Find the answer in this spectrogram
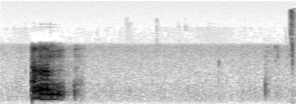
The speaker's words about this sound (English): That's okay. I'll give you just a minute to clear your throat.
